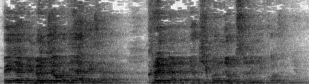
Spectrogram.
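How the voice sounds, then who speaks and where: A man's voice: big pitch swings, racing, a little mellow, slight background noise. Echoey man lecturing from afar. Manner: chatty, anecdotal, raises pitch to project. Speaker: academy instructor presenting to parents. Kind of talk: info session lecture. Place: lecture room. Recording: distant mic, very echoey hall.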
